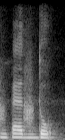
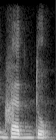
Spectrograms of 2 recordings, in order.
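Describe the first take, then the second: First: The 'd' sound is held double in the middle. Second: The same.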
